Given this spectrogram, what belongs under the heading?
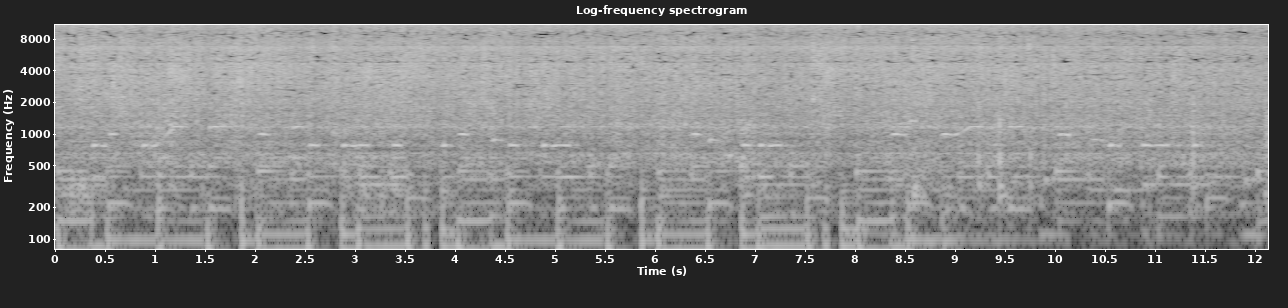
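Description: Ginger garlic paste fries in a pan with onions for a spicy capsicum chicken dish, producing a loud, dense sizzle with the rough scraping of stirring. A low, steady hum runs underneath, and no one speaks.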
